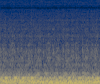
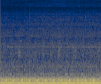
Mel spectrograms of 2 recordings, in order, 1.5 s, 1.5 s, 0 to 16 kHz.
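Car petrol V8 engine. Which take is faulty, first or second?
first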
